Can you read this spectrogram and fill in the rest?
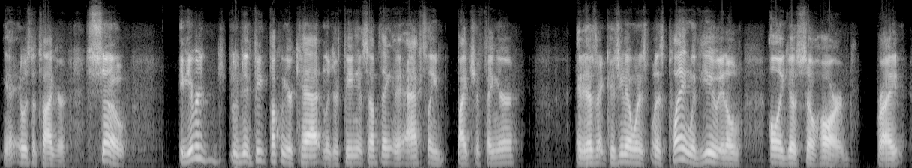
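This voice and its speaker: Male guest, bright forceful tone, emphatic, heavy swearing. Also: mid-range voice, a little fast, muffled recording. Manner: profane, emphatic. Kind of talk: casual chat.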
